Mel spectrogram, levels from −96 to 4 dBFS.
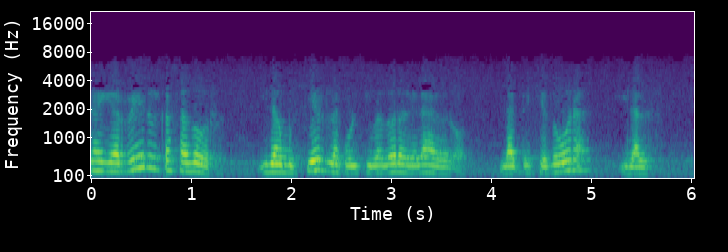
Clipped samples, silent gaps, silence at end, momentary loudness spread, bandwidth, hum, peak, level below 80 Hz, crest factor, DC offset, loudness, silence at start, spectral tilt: under 0.1%; none; 0.4 s; 13 LU; 5.2 kHz; none; -2 dBFS; -76 dBFS; 18 dB; under 0.1%; -20 LUFS; 0 s; -10 dB/octave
